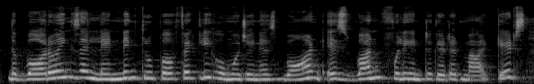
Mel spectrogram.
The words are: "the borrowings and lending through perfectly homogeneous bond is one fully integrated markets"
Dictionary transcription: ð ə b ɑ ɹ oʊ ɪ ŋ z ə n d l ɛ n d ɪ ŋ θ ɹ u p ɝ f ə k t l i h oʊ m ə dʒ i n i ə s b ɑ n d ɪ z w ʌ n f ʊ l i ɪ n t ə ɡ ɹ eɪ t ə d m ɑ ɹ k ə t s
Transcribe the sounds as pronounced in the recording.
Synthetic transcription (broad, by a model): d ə b ɑ ɹ oʊ ɪ ŋ z ə n d l ɛ n d ɪ ŋ t ɹ u p ɝ f ə k t l i h oʊ m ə dʒ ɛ n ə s b ɑ n d ɪ z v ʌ n f ʊ l i ɪ n t ə ɡ ɹ eɪ t ə d m ɑ ɹ k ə t s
